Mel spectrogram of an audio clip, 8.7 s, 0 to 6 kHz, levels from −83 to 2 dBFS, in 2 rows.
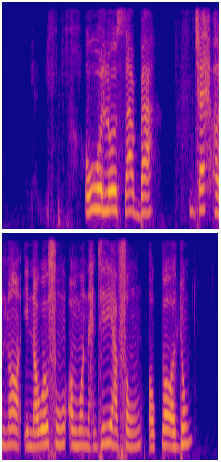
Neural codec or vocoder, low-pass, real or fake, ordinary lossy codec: codec, 16 kHz in and 24 kHz out, 0.6 kbps, FocalCodec, streaming, 4096 codes; 5.4 kHz; fake; none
